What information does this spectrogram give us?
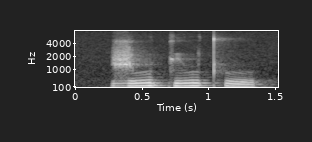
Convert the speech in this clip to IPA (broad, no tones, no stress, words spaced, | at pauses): ʐu kʲut̪ʰu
